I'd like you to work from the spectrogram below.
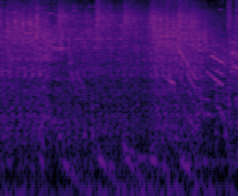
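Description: Rapid gunfire from a Steyr assault rifle in a video game forms a dense, continuous rattle of shots across the whole clip, loud and without clear gaps.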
